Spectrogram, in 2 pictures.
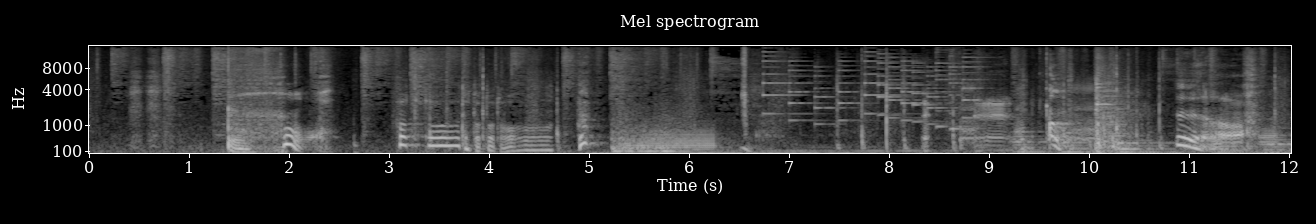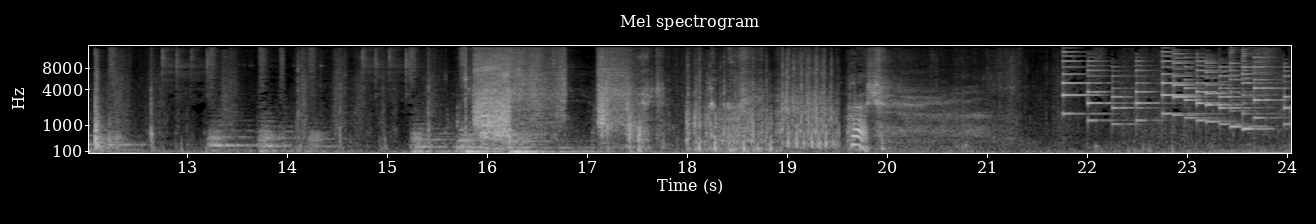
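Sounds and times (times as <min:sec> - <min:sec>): plinking keyboard music: 0:05.2 - 0:16.0, 0:21.7 - 0:24.0.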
